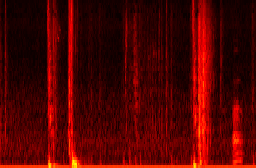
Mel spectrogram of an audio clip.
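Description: A bowstring snaps as an arrow is shot.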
